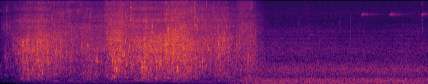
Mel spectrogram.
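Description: Small waves washing onto a sandy shore in uneven surges. About five seconds in this gives way to a quieter steady low rumble.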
